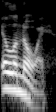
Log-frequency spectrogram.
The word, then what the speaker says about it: Illinois: excited to get into Illinois because the S is silent of course of course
